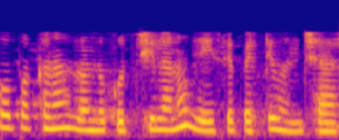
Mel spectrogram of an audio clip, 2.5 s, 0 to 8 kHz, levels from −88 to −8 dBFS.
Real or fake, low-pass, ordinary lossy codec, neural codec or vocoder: real; 7.2 kHz; AAC, 16 kbps; none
